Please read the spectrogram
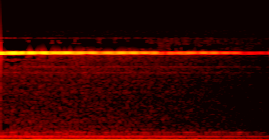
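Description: A single high chime struck once, ringing at one steady pitch and slowly fading away.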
